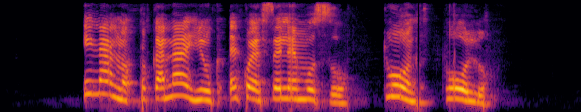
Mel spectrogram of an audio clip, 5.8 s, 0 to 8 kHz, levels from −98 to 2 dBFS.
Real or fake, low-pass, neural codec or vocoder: fake; 7.2 kHz; codec, 44.1 kHz, 3.4 kbps, Pupu-Codec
